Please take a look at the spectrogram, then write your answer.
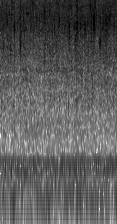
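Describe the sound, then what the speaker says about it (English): Garlic sizzles and browns in a pan, a steady crackling fry with small popping spatters throughout, close and even. "you can see the garlic is browning in there"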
